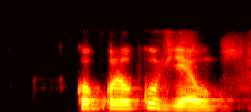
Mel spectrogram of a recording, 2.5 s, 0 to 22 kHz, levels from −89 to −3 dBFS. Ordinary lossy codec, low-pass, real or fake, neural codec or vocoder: Opus, 16 kbps; 7.2 kHz; fake; codec, 24 kHz, 1.2 kbps, DualCodec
